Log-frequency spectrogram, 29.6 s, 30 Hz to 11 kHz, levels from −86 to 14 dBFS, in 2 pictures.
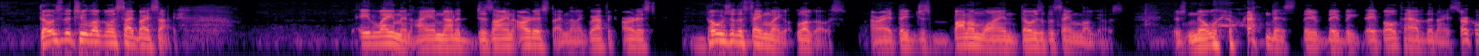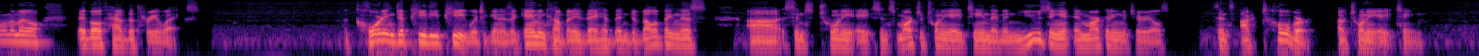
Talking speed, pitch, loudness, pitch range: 190 wpm, 95 Hz, -22 LUFS, 85-120 Hz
